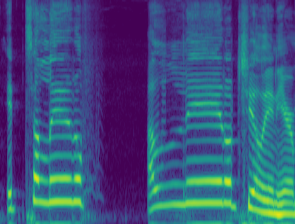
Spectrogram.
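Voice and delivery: squeaky high-pitched whine about the cold; high mock complaint. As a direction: play it up like you're freezing.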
